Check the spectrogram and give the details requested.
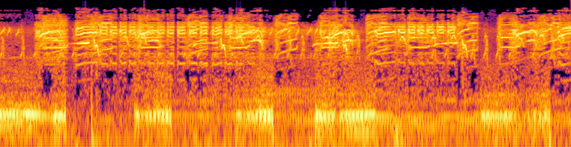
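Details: Small birds calling together in a busy lure mix: rapid high chirps, squeaks and whistled slurs crowd every moment, and a low droning tone rises and falls in short pulses.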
